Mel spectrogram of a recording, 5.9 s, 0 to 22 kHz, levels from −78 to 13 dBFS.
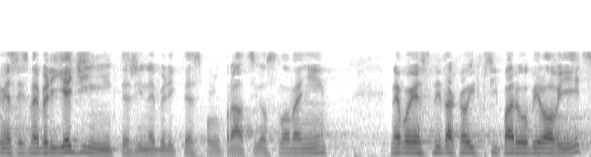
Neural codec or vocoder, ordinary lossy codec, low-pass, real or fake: none; MP3, 32 kbps; 5.4 kHz; real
